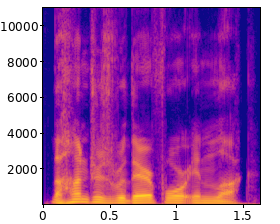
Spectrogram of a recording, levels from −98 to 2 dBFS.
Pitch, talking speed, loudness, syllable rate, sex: 115 Hz, 220 wpm, -16 LUFS, 7.5 syllables/s, male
